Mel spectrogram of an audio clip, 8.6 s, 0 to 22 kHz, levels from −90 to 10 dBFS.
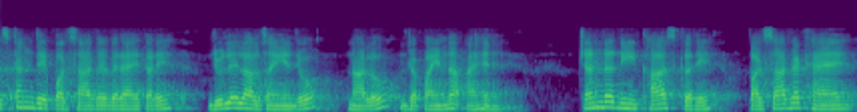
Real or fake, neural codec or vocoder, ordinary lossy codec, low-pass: fake; codec, 16 kHz, 4.8 kbps, FACodec; none; none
